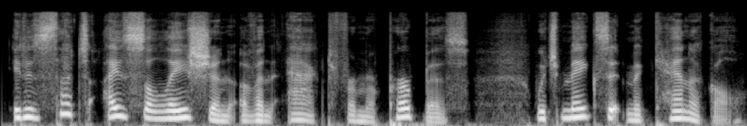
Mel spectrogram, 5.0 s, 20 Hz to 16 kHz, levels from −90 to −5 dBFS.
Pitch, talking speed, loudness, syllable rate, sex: 155 Hz, 170 wpm, -18 LUFS, 5.4 syllables/s, male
